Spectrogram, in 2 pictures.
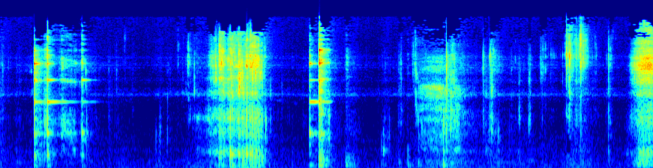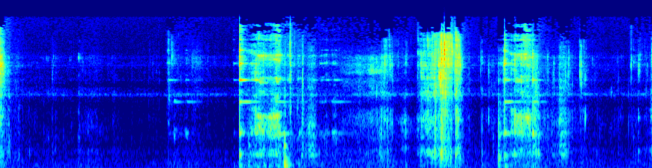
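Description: A man chewing and crunching food, in short bouts separated by brief pauses.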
